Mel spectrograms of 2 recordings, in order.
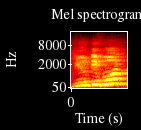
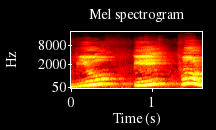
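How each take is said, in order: First: Said in the usual way. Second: "বিউটিফুল" slowly, as three parts, বিউ-টি-ফুল; split into syllables. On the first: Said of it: "তাহলে এটা কটা syllable ভাগ আছে?". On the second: Shown as a demonstration. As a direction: break "বিউটিফুল" into three drawn-out, higher syllables. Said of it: "syllable ভাগ আছে".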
